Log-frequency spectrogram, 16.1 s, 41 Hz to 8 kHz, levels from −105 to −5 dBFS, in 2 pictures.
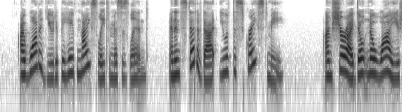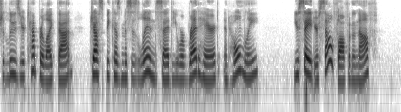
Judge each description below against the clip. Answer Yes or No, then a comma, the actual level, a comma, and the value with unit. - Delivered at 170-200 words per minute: Yes, average, 175 wpm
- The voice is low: No, high, 225 Hz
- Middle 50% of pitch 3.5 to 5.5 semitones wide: Yes, average, 4.4 semitones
